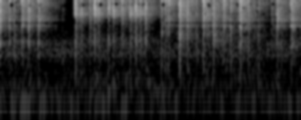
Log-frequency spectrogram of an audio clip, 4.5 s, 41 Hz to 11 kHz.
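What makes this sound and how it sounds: Long acrylic nails tap fast on a small faceted glass perfume bottle with a chrome cap, making about 27 quick, bright clicks. Each tap stops almost at once, with a faint low hum underneath.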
